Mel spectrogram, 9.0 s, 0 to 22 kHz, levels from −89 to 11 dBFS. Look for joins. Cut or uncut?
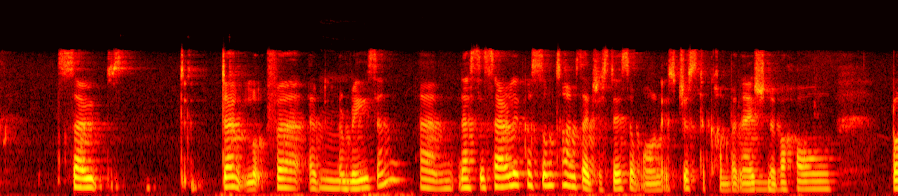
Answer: cut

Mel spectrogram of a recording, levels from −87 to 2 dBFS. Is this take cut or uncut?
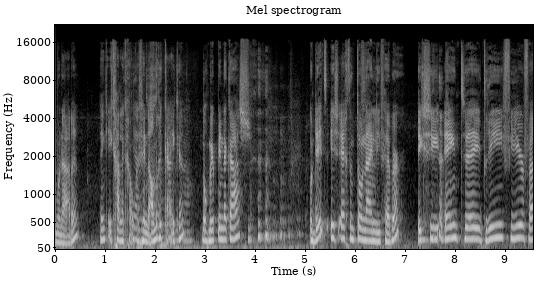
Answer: uncut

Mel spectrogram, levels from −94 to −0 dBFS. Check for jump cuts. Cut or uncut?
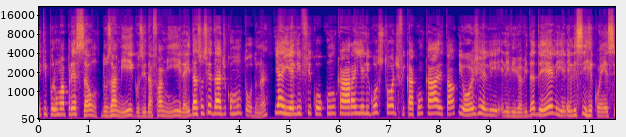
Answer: uncut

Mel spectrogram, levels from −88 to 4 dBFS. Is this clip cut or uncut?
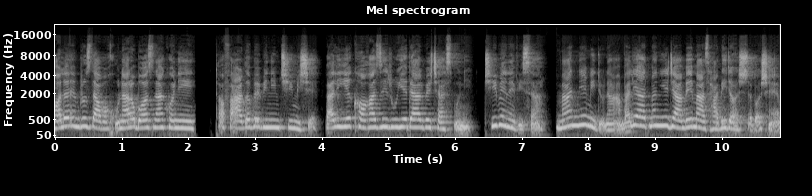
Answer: uncut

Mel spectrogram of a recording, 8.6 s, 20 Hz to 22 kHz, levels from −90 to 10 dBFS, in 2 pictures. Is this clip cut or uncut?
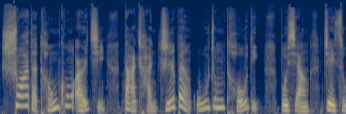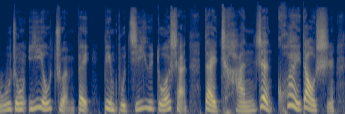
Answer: uncut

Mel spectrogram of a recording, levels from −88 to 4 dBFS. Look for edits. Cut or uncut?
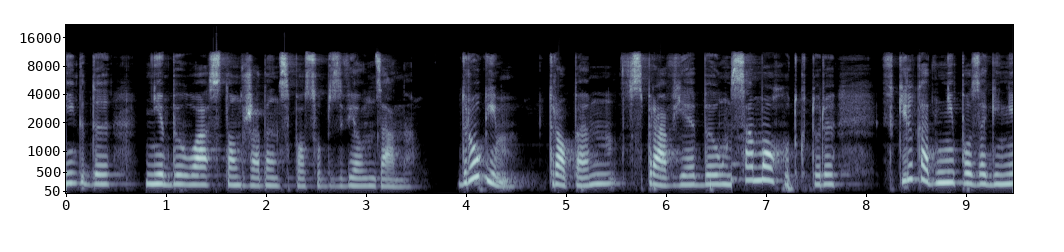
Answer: cut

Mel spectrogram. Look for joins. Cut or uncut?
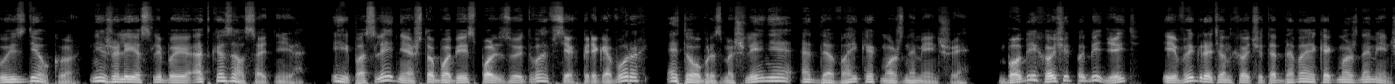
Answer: cut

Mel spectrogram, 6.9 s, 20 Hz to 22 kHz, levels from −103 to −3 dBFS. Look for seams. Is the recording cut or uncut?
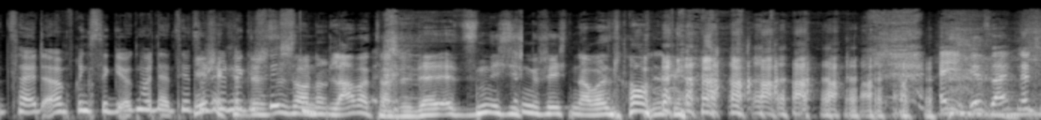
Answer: cut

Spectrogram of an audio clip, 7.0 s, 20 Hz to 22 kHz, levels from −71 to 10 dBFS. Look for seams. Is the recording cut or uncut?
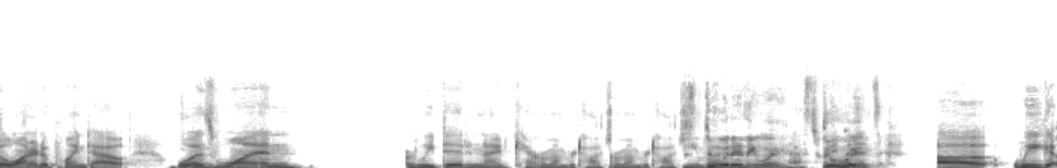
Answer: cut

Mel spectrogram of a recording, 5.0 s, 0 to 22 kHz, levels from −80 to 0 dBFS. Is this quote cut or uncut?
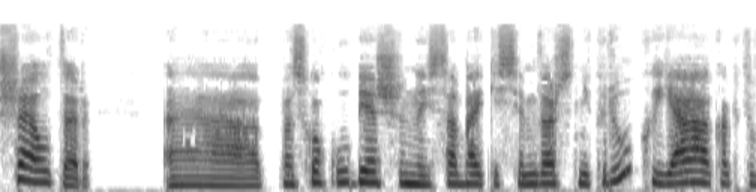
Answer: uncut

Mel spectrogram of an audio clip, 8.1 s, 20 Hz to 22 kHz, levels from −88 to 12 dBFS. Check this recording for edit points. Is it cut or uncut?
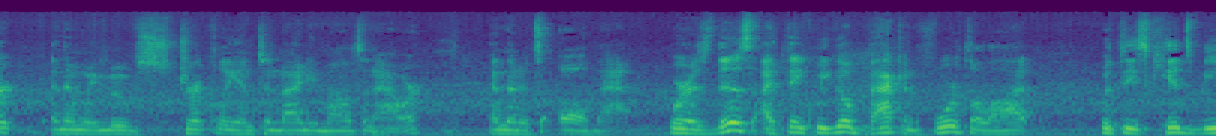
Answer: uncut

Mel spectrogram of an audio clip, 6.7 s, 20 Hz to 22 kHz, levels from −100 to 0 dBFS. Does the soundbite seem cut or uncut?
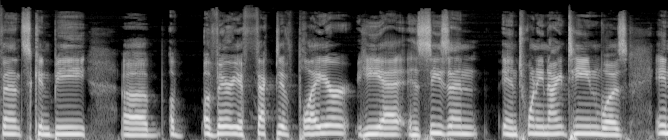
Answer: uncut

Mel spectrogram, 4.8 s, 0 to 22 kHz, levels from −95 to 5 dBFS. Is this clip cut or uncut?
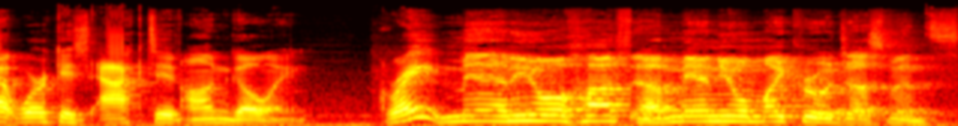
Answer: cut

